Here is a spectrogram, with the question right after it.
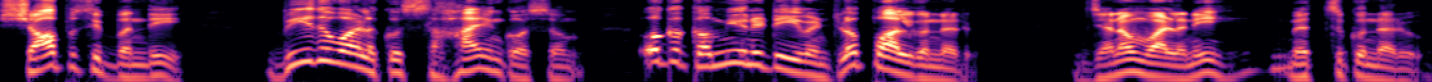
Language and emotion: Telugu, happy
